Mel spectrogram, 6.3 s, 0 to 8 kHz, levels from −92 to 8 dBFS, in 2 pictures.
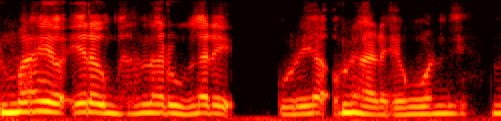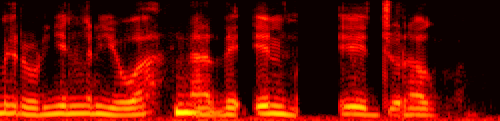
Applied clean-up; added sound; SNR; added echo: neural diffusion model UNIVERSE++.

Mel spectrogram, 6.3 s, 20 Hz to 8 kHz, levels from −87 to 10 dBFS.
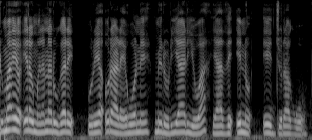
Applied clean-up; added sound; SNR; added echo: none; none; none; none.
